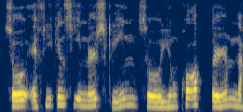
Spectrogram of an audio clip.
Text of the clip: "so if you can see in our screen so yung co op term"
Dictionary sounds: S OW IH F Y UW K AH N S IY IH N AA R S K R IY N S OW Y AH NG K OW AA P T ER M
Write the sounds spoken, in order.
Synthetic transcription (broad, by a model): S OW IH F Y UW K AH N S IY IH N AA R S K R IY N S OW Y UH NG K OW AA P T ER M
